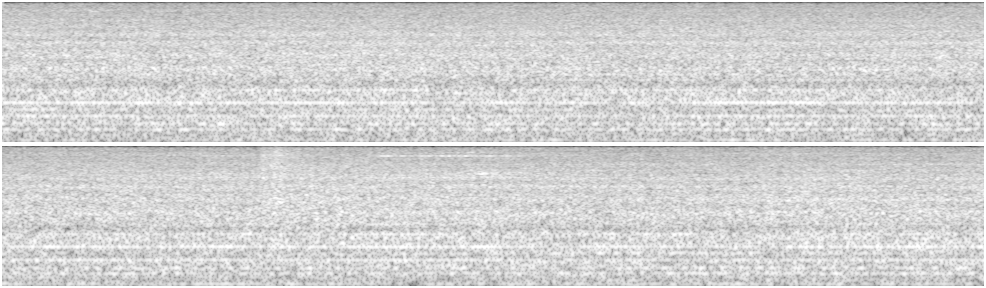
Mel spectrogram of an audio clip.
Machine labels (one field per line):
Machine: fan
